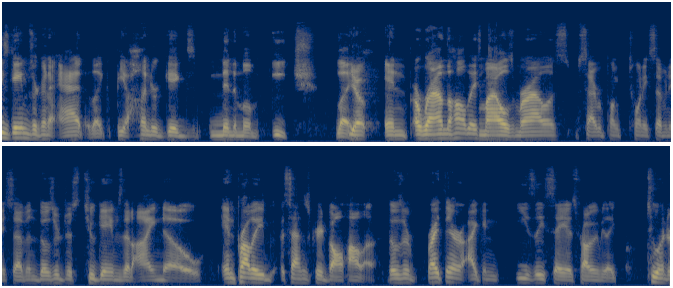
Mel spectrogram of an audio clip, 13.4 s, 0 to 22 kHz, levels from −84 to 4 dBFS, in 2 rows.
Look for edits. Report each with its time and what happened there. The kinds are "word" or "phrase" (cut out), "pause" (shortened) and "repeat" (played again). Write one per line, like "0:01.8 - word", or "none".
0:03.8 - pause
0:04.8 - phrase
0:10.9 - pause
